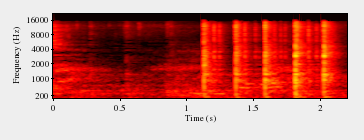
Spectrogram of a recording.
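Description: A spoon clicking against a bowl as it stirs a wet onion mixture, with a quiet first second, then about five quick sharp clicks in the second half.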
